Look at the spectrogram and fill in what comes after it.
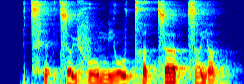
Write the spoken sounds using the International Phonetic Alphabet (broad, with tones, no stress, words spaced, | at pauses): t͡sʰɪ˨˥k̚t͡sɵ˨˩ɥfuː˨mjuː˨˩ t̪ʰɐ˨t̚sœː˥k̚ sɐ˨˥jɐ˨˥k̚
